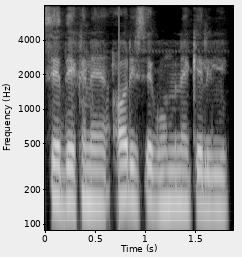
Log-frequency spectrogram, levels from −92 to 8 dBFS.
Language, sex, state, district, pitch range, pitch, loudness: Hindi, male, Bihar, Jahanabad, 140-155 Hz, 145 Hz, -17 LUFS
